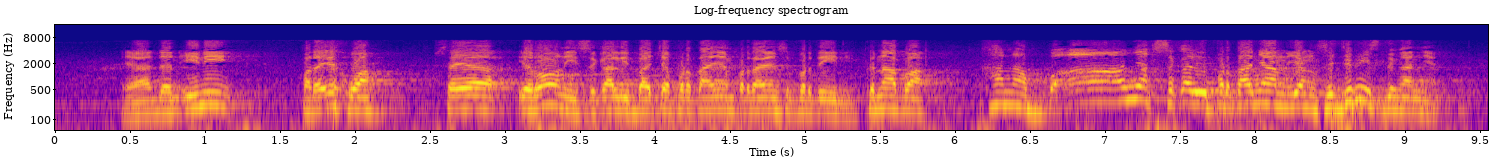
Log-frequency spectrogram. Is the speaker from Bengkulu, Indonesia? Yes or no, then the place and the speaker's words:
no; Banjarmasin, South Kalimantan, Indonesia; Saya kemarin diberitahu di kampung saya di Banjarmasin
